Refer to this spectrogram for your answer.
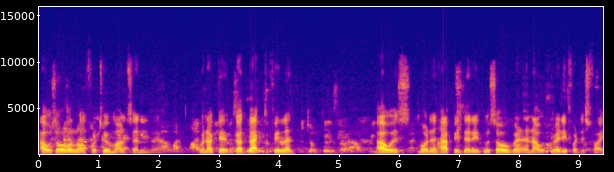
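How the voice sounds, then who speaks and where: Against noticeable background noise, a man talks at a moderate pace with a medium pitch and fairly even intonation. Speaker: mixed martial arts fighter. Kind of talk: media interview. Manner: halting, hesitant.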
